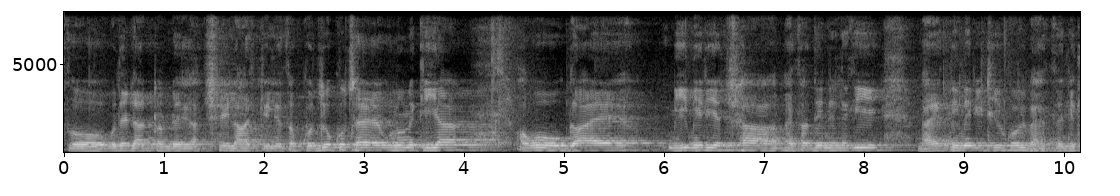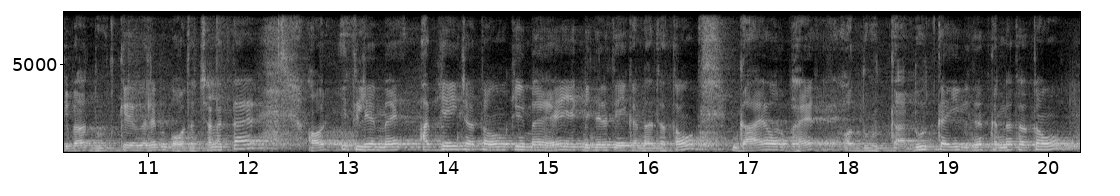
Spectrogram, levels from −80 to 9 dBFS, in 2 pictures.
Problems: constant background noise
